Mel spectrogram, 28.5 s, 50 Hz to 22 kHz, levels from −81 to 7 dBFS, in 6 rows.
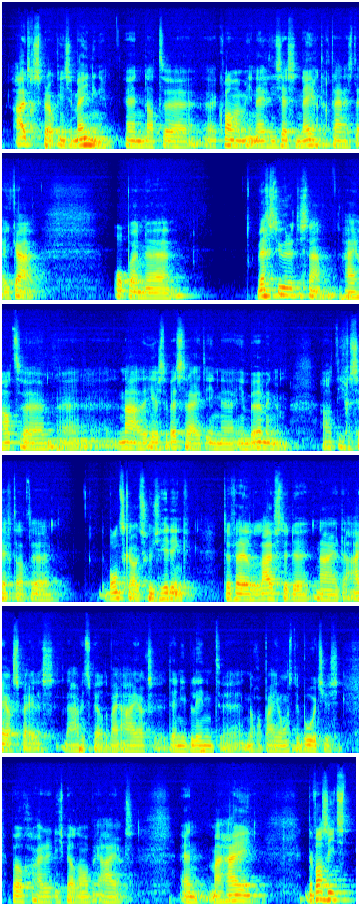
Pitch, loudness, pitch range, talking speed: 110 Hz, -22 LUFS, 100-125 Hz, 155 wpm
